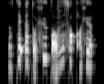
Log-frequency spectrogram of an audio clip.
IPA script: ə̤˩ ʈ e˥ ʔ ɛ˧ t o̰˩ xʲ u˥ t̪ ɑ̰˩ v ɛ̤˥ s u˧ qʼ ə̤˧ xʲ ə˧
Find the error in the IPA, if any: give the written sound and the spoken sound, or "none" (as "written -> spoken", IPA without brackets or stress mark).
ʈ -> t̪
